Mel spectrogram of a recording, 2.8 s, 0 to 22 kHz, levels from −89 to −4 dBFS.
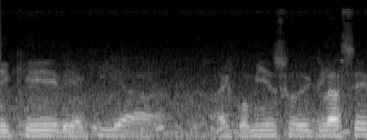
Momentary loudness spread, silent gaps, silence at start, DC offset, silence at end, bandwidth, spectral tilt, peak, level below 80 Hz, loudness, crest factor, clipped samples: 11 LU; none; 0 s; under 0.1%; 0 s; 16.5 kHz; -9.5 dB/octave; -10 dBFS; -58 dBFS; -30 LUFS; 18 dB; under 0.1%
